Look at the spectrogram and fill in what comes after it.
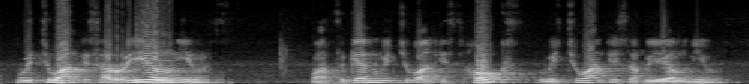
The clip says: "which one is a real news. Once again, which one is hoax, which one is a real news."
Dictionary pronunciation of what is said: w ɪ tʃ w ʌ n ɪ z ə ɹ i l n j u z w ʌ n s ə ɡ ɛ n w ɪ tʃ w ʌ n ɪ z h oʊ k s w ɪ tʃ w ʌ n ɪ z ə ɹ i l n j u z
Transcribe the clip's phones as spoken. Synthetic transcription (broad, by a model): w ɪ tʃ w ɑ n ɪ s ə ɹ i l n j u s w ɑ n s ə ɡ ɛ n w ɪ tʃ w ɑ n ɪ s h oʊ k s w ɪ tʃ w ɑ n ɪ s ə ɹ i l n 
